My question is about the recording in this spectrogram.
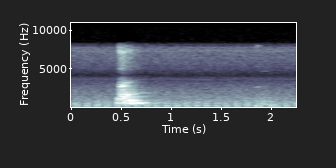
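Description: A single short, sharp animal call, like one bark, about half a second in, over a faint steady background.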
